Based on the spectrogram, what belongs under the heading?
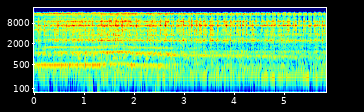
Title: Bbs02 strange noise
